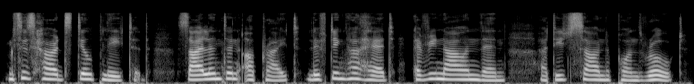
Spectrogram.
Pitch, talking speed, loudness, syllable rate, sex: 220 Hz, 175 wpm, -16 LUFS, 4.6 syllables/s, female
